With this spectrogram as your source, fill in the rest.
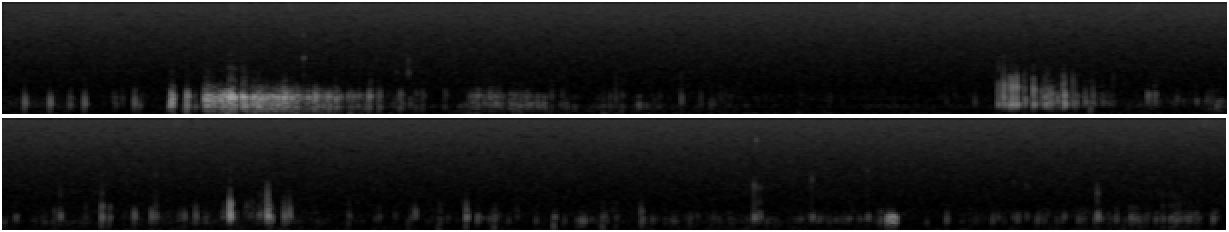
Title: My Stomach Growling while in a Bikini. 🥰💕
